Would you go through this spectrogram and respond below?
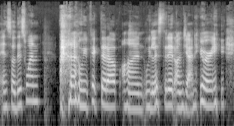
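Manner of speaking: speech broken up by laughing between the words. Listing an item's dates while laughing at someone nearby: laughing while talking. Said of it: "I'm laughing because he's right next to me".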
